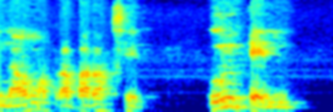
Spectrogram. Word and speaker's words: ínterim: Ínterim, eu falei inteirinho, né? Nesse ínterim, proparoxítona.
